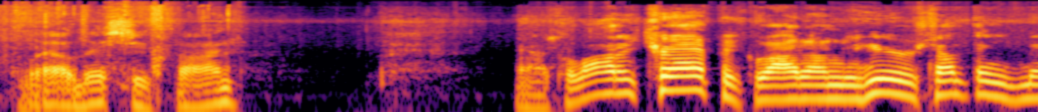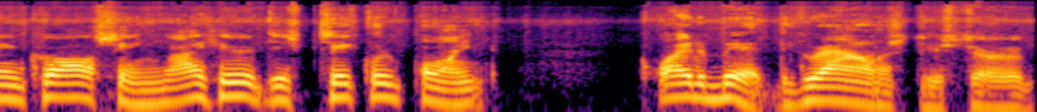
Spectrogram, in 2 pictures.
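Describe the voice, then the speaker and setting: Swinging very widely in pitch, a man speaks with a fairly high voice. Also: dry, close sound with no echo. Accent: rural Southern US. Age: 70s. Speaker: vlogger. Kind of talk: casual narration while walking. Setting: outdoors in forest. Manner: slow, unhurried.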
